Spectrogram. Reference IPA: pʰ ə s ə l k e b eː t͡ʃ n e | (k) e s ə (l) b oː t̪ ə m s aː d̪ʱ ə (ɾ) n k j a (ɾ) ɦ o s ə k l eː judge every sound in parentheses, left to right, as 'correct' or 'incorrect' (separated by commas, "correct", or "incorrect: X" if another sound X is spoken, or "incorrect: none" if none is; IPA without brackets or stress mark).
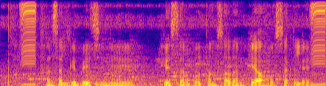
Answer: correct, incorrect: ɾ, incorrect: none, incorrect: none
